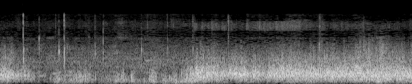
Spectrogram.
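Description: Outdoor noise on the camera microphone at a grass football pitch, a steady rushing that is weaker at first and louder from about halfway in, with a few light knocks and faint voices.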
